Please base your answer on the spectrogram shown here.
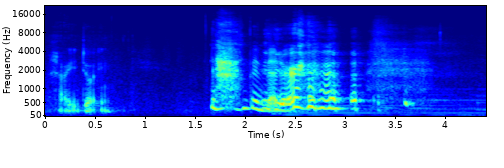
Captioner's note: laughing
